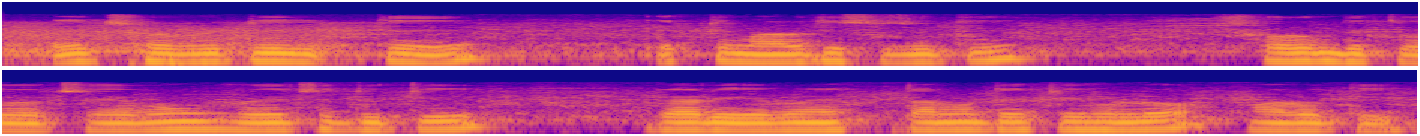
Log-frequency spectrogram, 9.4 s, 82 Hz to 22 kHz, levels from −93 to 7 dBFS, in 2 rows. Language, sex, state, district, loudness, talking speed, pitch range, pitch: Bengali, male, West Bengal, Alipurduar, -18 LUFS, 120 wpm, 115-130 Hz, 120 Hz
